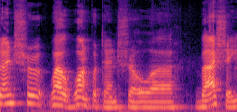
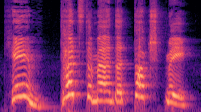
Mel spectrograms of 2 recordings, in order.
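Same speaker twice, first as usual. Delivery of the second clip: put-on very high, small little girl's voice; 10 semitones higher, 3 dB louder than usual. Telling a joke, the speaker voices a girl heard in the scene, little girl's voice. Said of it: "then you hear a little girl's voice".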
